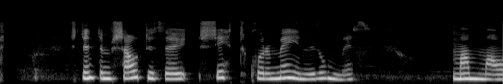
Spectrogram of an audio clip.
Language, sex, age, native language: Icelandic, female, 11, Icelandic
